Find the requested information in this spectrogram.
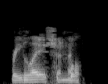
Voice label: "relational", English; adjectives

